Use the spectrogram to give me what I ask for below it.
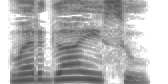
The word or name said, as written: ವರ್ಗಾಯಿಸು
